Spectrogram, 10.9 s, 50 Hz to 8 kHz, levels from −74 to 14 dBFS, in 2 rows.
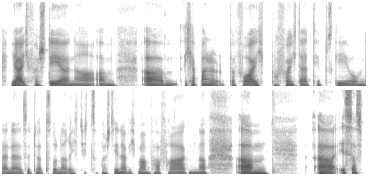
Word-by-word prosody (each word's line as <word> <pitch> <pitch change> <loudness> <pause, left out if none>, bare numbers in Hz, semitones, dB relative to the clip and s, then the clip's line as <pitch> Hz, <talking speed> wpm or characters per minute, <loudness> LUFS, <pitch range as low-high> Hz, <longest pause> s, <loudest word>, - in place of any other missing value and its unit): Ja, 165 -1 +7
ich 160 - -3
verstehe, 175 -1 +2
ne, 150 +2 -2
ähm, 160 -2 -1 0.4
ähm, 170 +5 +3
ich - - -4
hab 200 0 -1
mal 185 -1 +2
'n, 195 - -14
bevor 175 +2 +2
ich 180 - -4
bevor 150 +4 -3
ich 165 - -1
da 175 -2 -2
Tipps 185 +2 -10
gebe, 180 -1 -2
um 170 0 -1
deine 160 -1 -3
Situation 165 +2 -6
da 160 0 -4
richtig 160 0 -10
zu - - -10
verstehen, 130 - -3
hab - - -2
ich 155 -5 -9
mal 175 -1 -1
'n 165 - -3
paar 175 +3 -6
Fragen, 90 - -2
ne? 170 +1 -1 0.5
Ähm, 165 -2 +6 0.8
äh, 175 -3 +6
ist - - +3
das 215 -4 +1
165 Hz, 190 wpm, -23 LUFS, 155-175 Hz, 0.8 s, Ja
